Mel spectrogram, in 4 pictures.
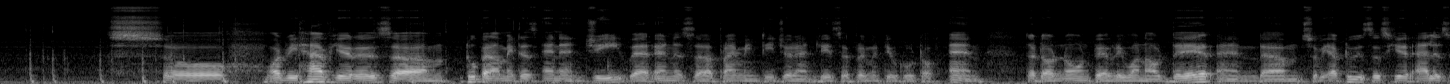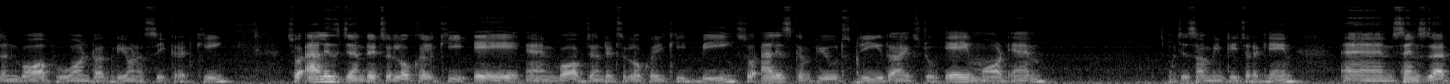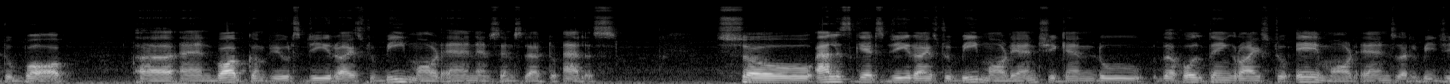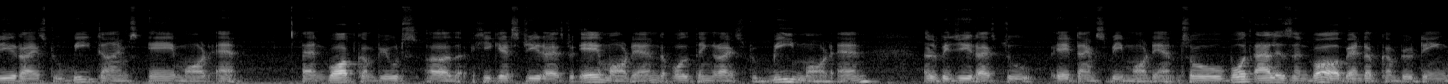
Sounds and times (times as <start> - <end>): Speech: 1.1 - 16.8, 17.4 - 25.0, 26.2 - 29.8, 30.4 - 35.2, 36.2 - 52.2, 52.8 - 57.9.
